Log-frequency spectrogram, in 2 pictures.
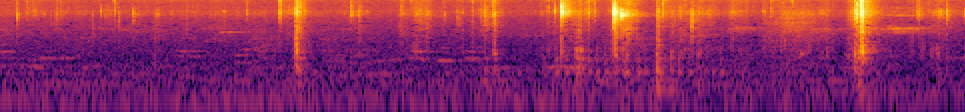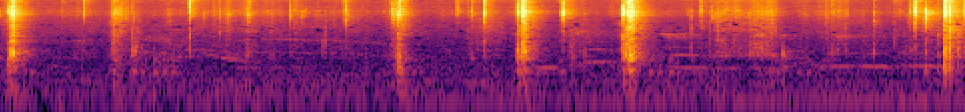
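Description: Glossy slime being kneaded, folded and pressed by hand, giving irregular sharp pops and clicks. The pops start about two seconds in and come more often toward the end.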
